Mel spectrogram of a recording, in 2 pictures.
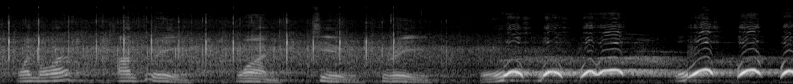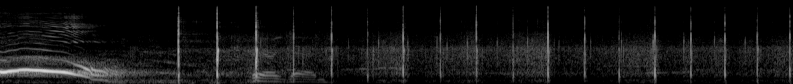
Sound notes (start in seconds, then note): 0.0 audience applauding; 4.6 students and faculty hooting; 9.6 audience applauding; 11.8 audience applause continues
